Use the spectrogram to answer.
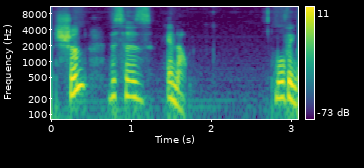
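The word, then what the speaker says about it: -tion: Okay, but as far as grammar is concerned, when you have a word that ends in tion or sion, pronounced as shun, this is a noun.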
